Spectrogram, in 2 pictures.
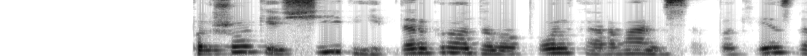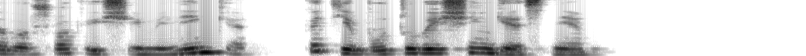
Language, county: Lithuanian, Alytus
